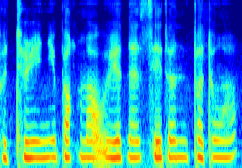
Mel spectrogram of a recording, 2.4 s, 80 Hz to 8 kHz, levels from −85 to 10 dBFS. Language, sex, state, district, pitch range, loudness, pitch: Garo, female, Meghalaya, South Garo Hills, 280-285 Hz, -16 LUFS, 280 Hz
